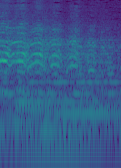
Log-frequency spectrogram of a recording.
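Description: A horse neighing sound effect in a school drama room, a brief wavering whinny that is loud, close and continuous, heard alone.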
